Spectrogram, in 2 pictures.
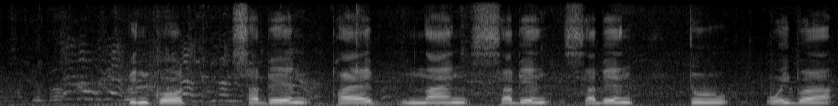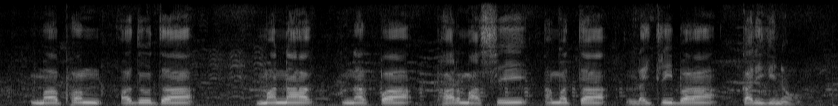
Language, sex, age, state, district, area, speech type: Manipuri, male, 60+, Manipur, Kangpokpi, urban, read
